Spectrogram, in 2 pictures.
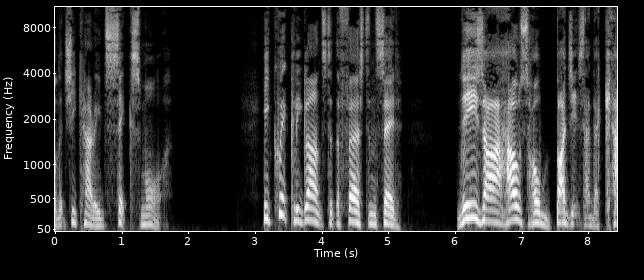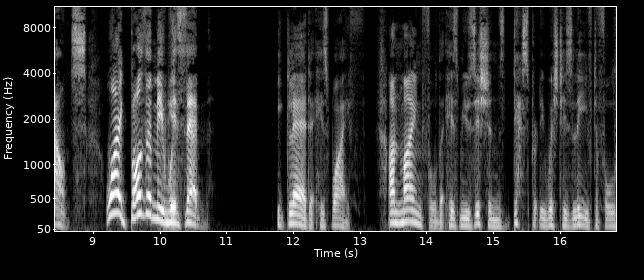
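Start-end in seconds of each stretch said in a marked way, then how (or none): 6.0-10.7 loud, higher exasperated complaint; irritated outburst. Acted. Lord angrily waves off his wife's accounts. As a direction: dismiss the scrolls with scorn.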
